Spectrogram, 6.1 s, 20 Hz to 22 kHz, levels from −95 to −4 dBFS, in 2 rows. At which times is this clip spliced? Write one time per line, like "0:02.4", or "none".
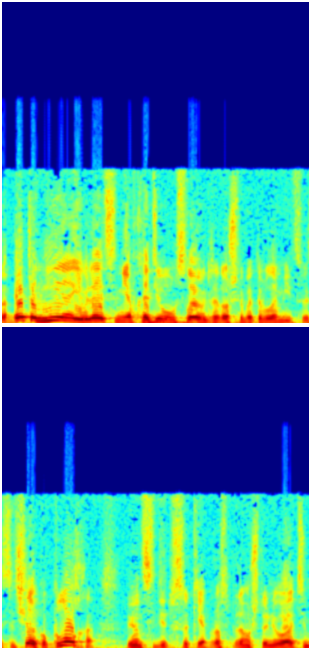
none

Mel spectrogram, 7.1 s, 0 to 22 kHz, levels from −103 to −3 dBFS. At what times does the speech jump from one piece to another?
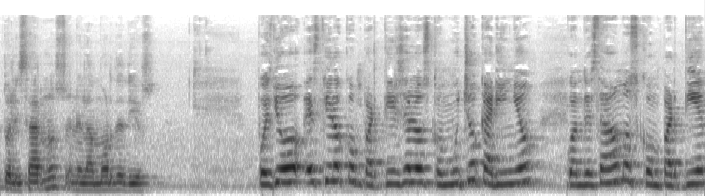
0:02.7
0:03.2
0:05.7

